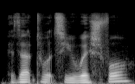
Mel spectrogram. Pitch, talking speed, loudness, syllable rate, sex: 110 Hz, 265 wpm, -18 LUFS, 5.0 syllables/s, male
